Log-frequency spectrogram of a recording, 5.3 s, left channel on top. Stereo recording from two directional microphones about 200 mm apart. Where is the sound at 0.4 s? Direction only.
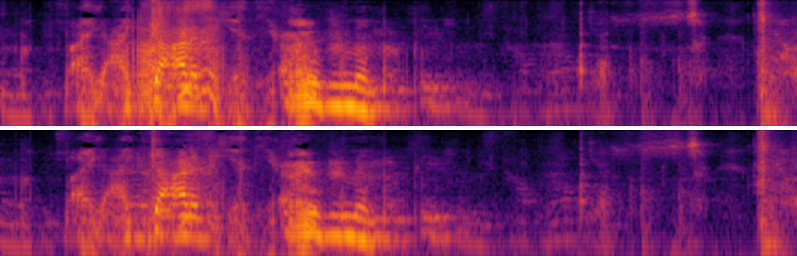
40° left (ahead or behind).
